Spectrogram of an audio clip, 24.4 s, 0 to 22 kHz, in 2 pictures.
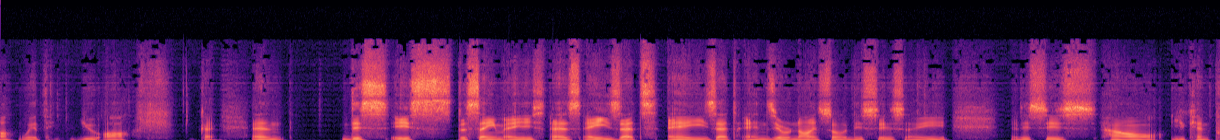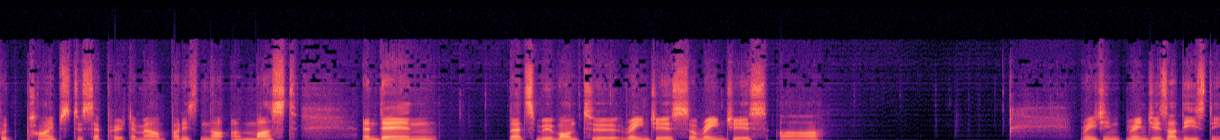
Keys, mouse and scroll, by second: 0.4 click, 1.2 BackSpace, 3.2 click, 9.5-12.0 scroll down 3, 12.0 click, 17.0 ctrl+c, 17.2 click, 18.4 shift+click, 19.0 shift+Home, 22.4 s, 22.7 click.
